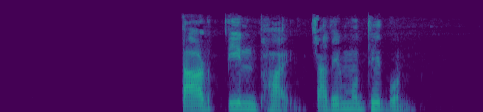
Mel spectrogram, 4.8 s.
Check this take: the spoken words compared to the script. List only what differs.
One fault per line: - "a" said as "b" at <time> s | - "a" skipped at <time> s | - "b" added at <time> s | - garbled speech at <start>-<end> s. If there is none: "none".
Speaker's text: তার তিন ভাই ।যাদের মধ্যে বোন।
none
